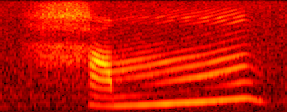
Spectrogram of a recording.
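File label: "ham2", Cantonese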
